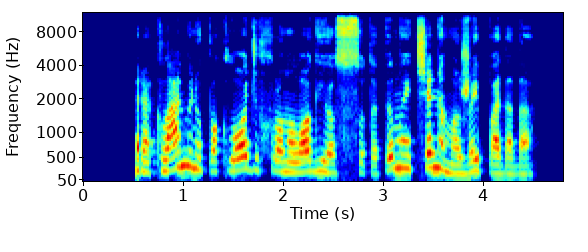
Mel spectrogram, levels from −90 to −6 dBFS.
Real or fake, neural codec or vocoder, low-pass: real; none; 10.8 kHz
